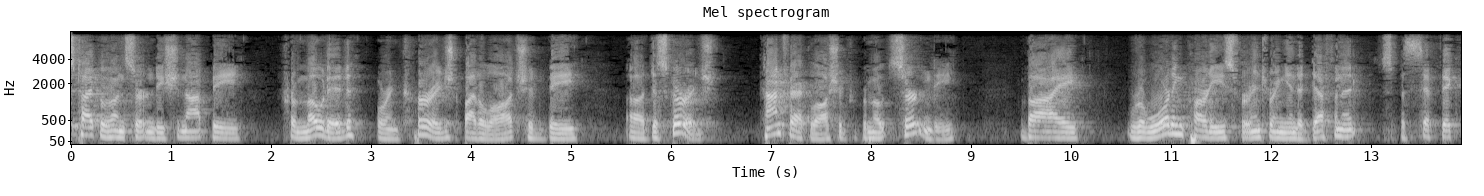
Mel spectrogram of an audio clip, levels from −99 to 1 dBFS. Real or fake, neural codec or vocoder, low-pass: real; none; 7.2 kHz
